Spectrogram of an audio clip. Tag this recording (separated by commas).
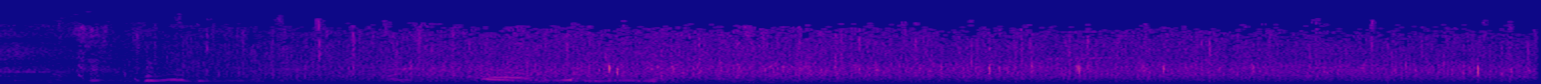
Speech, infant cry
